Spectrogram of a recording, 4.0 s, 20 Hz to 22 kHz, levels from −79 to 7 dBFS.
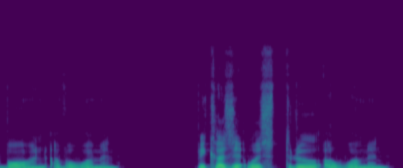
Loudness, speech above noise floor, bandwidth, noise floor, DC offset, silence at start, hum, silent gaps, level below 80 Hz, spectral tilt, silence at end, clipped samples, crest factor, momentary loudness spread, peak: -31 LUFS; 54 dB; 15 kHz; -84 dBFS; under 0.1%; 0 s; none; none; -42 dBFS; -7.5 dB/octave; 0.15 s; under 0.1%; 20 dB; 7 LU; -12 dBFS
